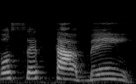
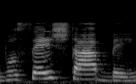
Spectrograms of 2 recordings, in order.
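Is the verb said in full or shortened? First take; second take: shortened; full. First: The verb is shortened to one syllable. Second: The verb is said in its full form. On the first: This is how people really speak. "A gente fala" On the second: This is the formal grammatical form. "A gente não fala assim"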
